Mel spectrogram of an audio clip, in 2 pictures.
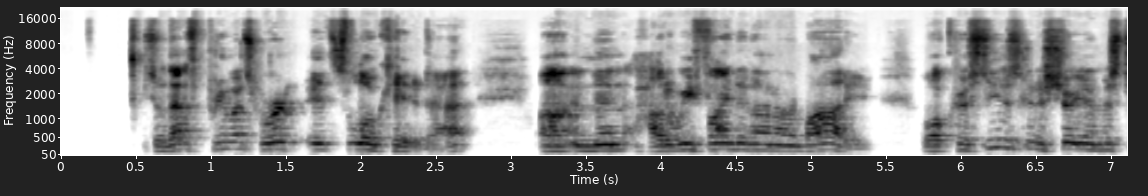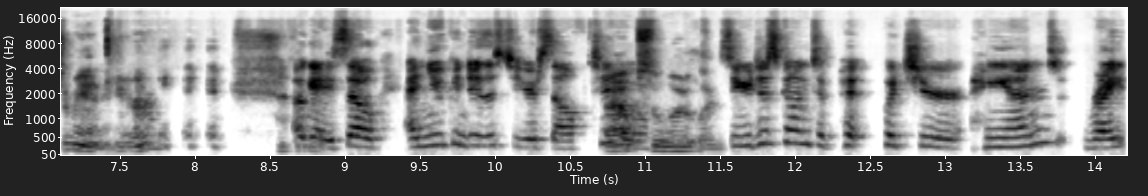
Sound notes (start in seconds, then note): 7.6 laughs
